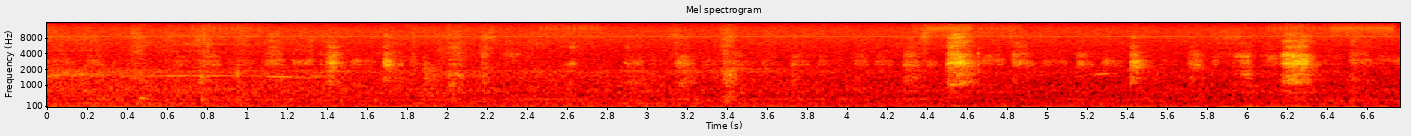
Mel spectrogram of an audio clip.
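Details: Pet dog panting in uneven breathy bursts, with a few sharper louder exhalations and faint human voice in the background over a steady low hum.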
